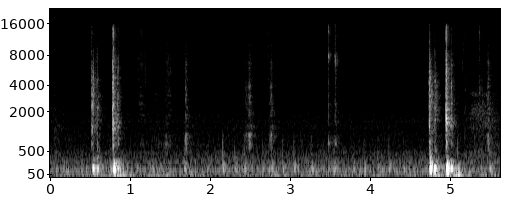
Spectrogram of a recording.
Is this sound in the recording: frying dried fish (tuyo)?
no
